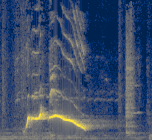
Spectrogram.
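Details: Grey parrot giving one clear whistle that jumps up, holds steady, then slides smoothly downward over about a second, followed by a short harsh burst; otherwise quiet.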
